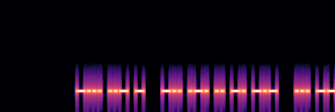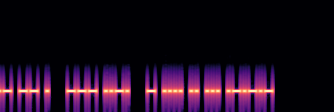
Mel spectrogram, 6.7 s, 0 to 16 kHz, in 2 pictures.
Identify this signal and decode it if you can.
Morse code, heard as a keyed tone, about 44 wpm, 700 Hz. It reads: BUT DRINK SOME OF THIS.
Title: Sentences from Top 1500 Words 45wpm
